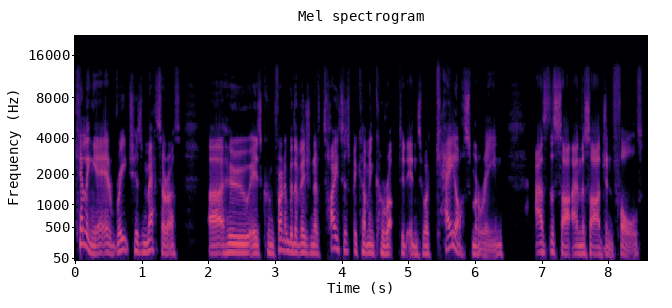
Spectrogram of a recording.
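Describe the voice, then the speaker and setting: A man's voice: fairly low pitch, animated, normal speed, fairly bright tone, dry recording, studio quality. A man hosting a podcast, speaking casually as he chats and reads out summaries. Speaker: podcast host. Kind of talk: casual chat and reading episode summaries aloud.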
